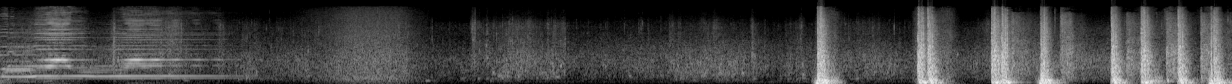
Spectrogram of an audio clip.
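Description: A short held musical chord that fades out, a soft wash of surf, then a run of loud thumps starting about eight seconds in and coming faster near the end: a cartoon wooden crate hopping and landing on the sand.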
